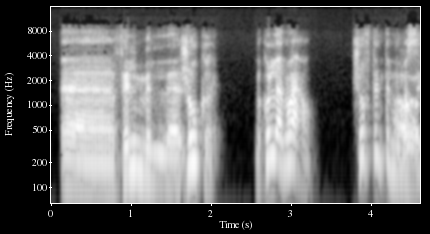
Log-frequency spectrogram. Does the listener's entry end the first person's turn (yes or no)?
no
